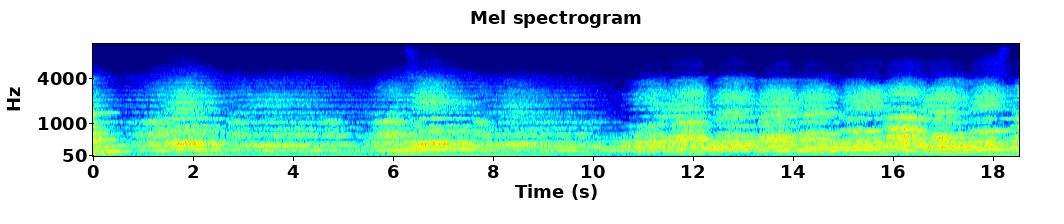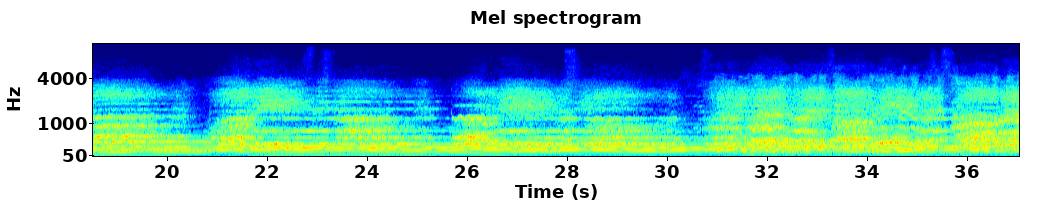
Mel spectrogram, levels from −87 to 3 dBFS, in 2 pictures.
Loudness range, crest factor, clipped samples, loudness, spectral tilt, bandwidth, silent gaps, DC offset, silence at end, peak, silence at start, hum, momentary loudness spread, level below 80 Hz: 6 LU; 16 dB; under 0.1%; -29 LUFS; -7 dB/octave; 10.5 kHz; none; 0.2%; 0 s; -12 dBFS; 0 s; none; 10 LU; -54 dBFS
